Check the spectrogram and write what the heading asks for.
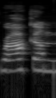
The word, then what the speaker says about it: Rockham: And the thing is he explained to us that he was a rockin', which is R-O-C-K, and like U-M, like Rockham is how it's pronounced.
